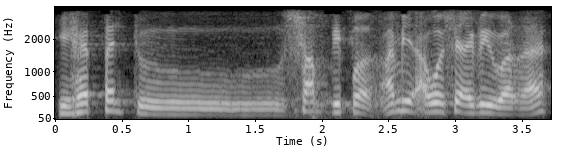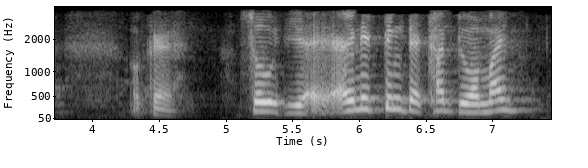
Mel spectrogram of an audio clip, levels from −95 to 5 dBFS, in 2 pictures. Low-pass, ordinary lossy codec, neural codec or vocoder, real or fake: 3.6 kHz; MP3, 32 kbps; codec, 16 kHz in and 24 kHz out, 2.2 kbps, FireRedTTS-2 codec; fake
